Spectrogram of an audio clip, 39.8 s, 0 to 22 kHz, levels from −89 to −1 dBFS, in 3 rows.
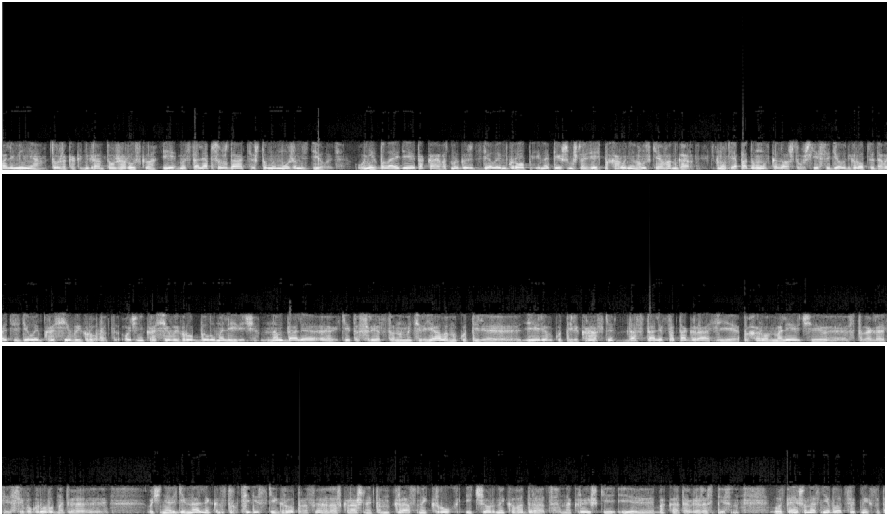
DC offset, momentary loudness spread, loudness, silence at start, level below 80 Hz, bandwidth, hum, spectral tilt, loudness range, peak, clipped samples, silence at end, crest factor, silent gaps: under 0.1%; 6 LU; -13 LUFS; 0 s; -52 dBFS; 4 kHz; none; -9.5 dB/octave; 2 LU; 0 dBFS; under 0.1%; 0 s; 12 dB; none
